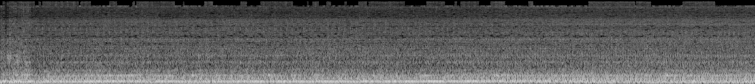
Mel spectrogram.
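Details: 1980 Yamaha XJ650 after airbox refitted with a filthy filter: steady, even idle that still sits noticeably fast, never settling to a proper low tickover; better but still too high.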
